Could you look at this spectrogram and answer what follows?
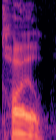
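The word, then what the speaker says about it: Kyal: A E L and she pronounced it Kyle.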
